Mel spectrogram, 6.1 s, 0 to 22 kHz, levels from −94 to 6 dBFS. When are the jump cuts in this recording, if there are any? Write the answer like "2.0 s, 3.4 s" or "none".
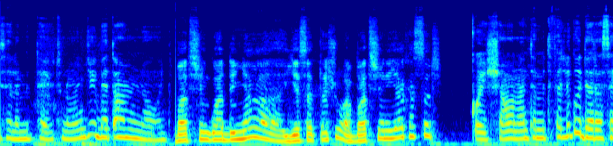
1.7 s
